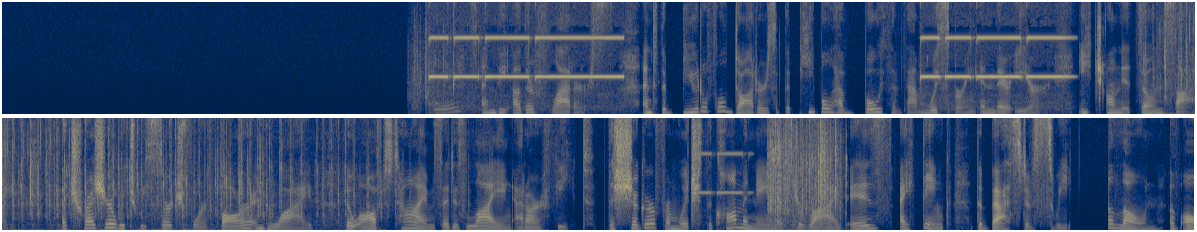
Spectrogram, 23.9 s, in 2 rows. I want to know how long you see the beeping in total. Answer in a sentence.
The beeping can be heard for 4 seconds in total.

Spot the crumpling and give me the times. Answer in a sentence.
You can hear the crumpling from 4.0 to 4.8 s, from 11.6 to 12.6 s and from 19.6 to 20.4 s.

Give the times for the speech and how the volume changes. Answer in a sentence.
The speech can be heard from 4.3 to 23.8 s, at a steady volume.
